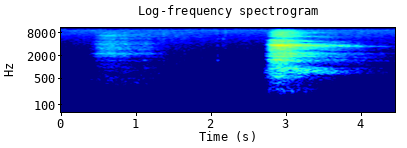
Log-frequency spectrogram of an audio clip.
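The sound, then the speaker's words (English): Slow, deep breathing with no talk: one soft, drawn-out breath in, a pause, then a louder, longer breath out that gradually fades, all fairly quiet. “Before I start, I'm taking a few connected, deeper breaths in and out.”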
